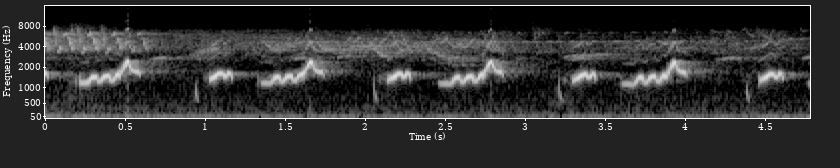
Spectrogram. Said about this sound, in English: The Eastern Whippoorwill, Caprimulgus vociferus, today's Talking Birds featured feathered friend.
